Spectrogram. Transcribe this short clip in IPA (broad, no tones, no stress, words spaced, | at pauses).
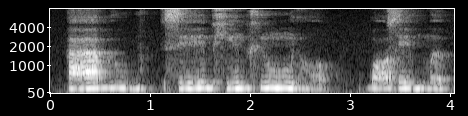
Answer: aːbɾʲuːb | seːb xʲẽb xʲũː ɾʲɔ̤ | ɓɔseːb mə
